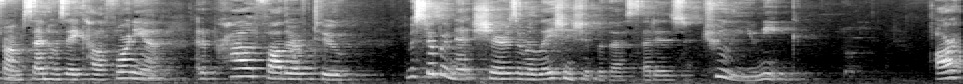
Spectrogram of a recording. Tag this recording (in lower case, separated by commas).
narration, woman speaking, speech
